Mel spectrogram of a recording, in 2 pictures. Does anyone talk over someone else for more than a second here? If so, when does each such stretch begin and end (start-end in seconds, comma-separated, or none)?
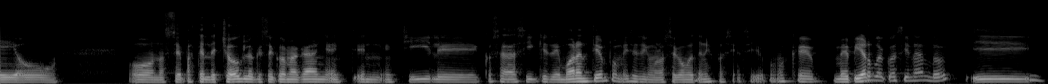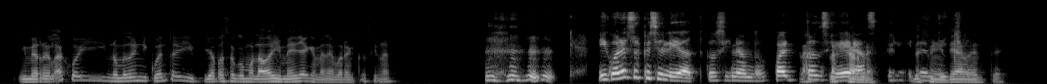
18.5-20.2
